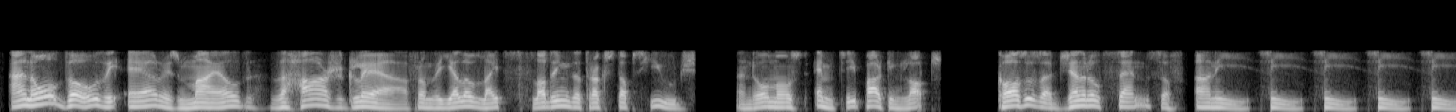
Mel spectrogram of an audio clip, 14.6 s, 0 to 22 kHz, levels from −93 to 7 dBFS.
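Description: At 7.66 s and again from 7.71 to 7.76 s there are two short concealed packet losses, close together, right after "truck stop's huge and". Each time about 20 ms of audio failed to arrive. The receiver bridged the holes by extending the last sound, for 13 ms and then 26 ms, before blending back in. The result is a quick smear or wobble.

A burst of packet loss follows from 7.80 to 7.88 s. About 60 ms went missing in one stretch. The receiver stretched the preceding sound over the gap and let it fade, so a short held buzz or dying hiss stands in for the lost audio. Playback then jumps ahead.

At 8.44 to 8.51 s, just before "parking lot causes a", another short concealed packet loss occurs. About 20 ms was lost, and 23 ms of invented sound covers it. A further 14 ms of real audio disappears as the receiver catches up. Part of a sound can seem to drop out.

From 12.71 s to the end, a broken-record loop takes over. 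A fragment about 537 ms long repeats exactly, back to back, until the clip stops. The likely cause is a stall in the player or stream, which kept resending the last piece it held. Whatever should have followed is gone.

Throughout, the call path's band limit is audible: nothing above 4 kHz, consistent with G.711 mu-law.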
